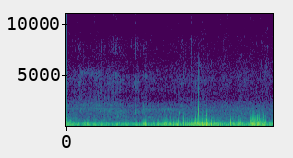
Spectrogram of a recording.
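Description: Wind buffeting a phone microphone, an uneven low rumble that gusts louder for the last second and a half.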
